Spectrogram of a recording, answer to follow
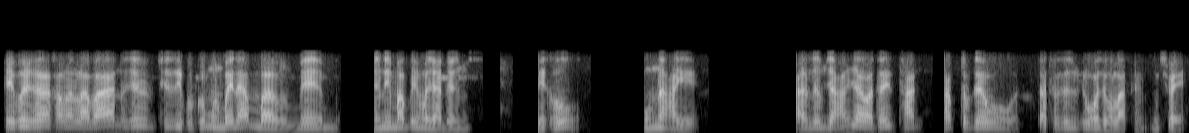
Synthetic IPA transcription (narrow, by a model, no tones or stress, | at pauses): hepʰɯɾkʰaakʰawnalabanɯŋsʰetʰiɾipʰut̚kʰɯmɯnbajnamabe | nɯŋnimapemazadɯŋ | bekʰɯw | umnaɦajɯ | a̰ɾlɯmzaɦaŋzabatʰajtʰak̚tʰap̚tʰap̚ned̥atʰazɯzuazawlasʰɯŋɯŋsʰa̰j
